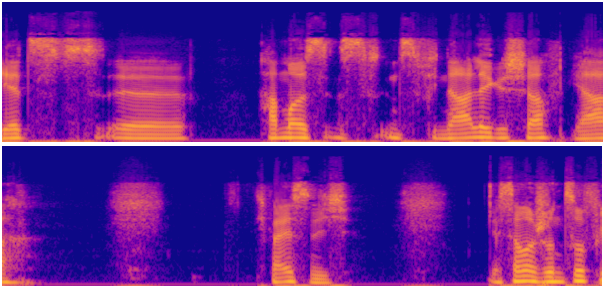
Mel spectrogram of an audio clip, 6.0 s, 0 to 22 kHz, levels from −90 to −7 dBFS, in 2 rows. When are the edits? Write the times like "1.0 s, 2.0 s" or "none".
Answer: 2.8 s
